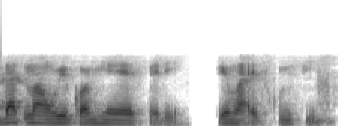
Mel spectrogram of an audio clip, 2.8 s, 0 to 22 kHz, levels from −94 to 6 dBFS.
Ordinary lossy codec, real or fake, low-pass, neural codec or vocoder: none; real; 3.6 kHz; none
